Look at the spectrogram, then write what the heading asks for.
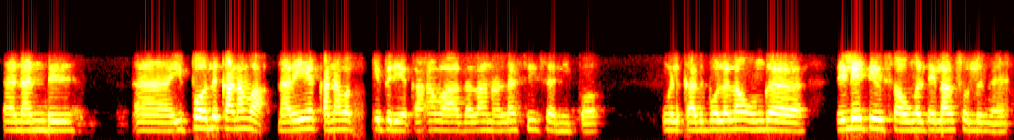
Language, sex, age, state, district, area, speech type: Tamil, female, 45-60, Tamil Nadu, Nagapattinam, urban, conversation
